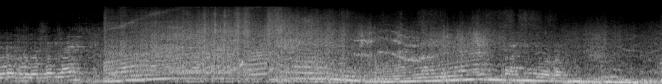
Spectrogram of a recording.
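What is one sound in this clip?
A car engine revs up and down loudly nearby.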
